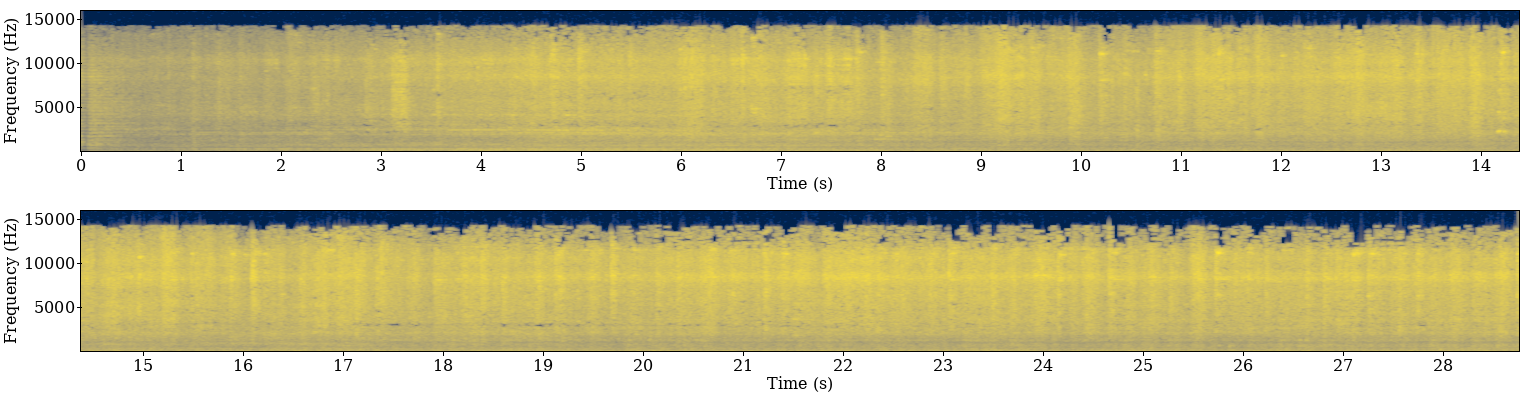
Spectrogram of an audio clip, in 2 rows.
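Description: TCDD E 43031 electric locomotive hauling a container freight train past at close range. A low hum from the locomotive grows louder over the first few seconds and fades out after about nine seconds. The steady rumble and clatter of the loaded container wagons' wheels on the rails goes on after that.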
